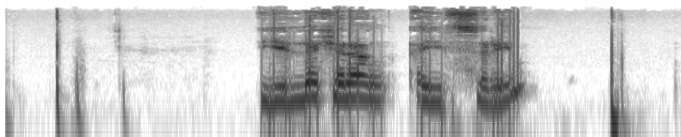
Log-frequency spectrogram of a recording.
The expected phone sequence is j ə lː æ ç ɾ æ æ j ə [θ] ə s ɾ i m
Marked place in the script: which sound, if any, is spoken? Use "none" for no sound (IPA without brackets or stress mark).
θ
